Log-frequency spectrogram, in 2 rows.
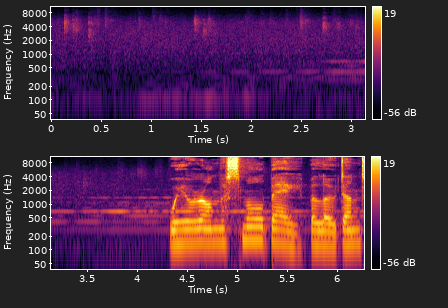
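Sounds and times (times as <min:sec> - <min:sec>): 
raindrops pattering on a nearby surface: 0:00.0 - 0:04.3
steady rain falling in a hissing wash: 0:00.0 - 0:06.2
speech: 0:04.3 - 0:06.2.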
